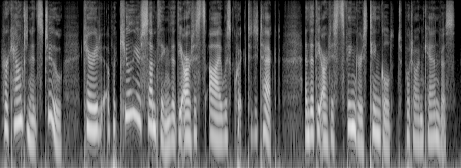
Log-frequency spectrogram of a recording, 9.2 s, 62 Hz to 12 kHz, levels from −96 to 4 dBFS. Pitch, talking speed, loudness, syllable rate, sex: 185 Hz, 165 wpm, -20 LUFS, 4.9 syllables/s, female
